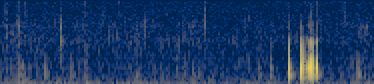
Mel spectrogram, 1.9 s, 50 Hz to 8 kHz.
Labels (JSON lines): {"label": "biophony, knock croak", "recorder": "SoundTrap 300"}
